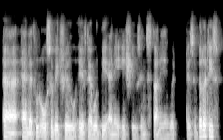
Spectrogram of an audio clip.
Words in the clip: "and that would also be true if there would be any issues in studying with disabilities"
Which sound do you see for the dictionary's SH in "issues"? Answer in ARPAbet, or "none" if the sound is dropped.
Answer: SH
